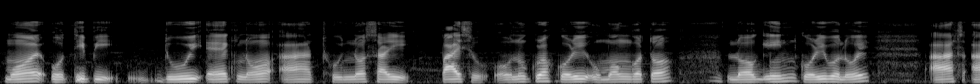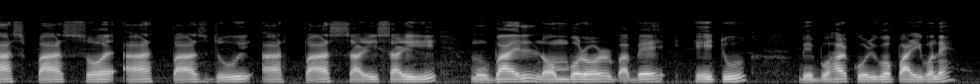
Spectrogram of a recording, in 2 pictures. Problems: none marked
